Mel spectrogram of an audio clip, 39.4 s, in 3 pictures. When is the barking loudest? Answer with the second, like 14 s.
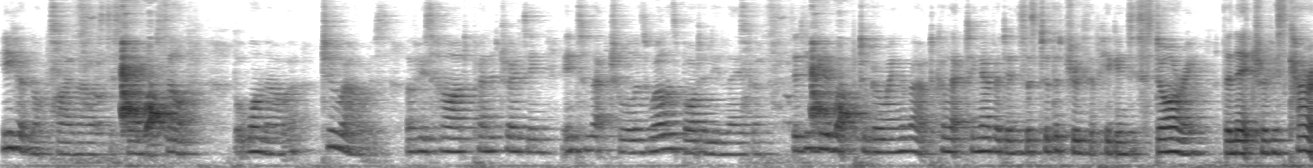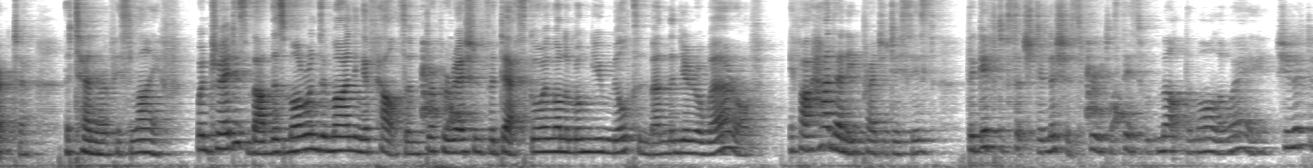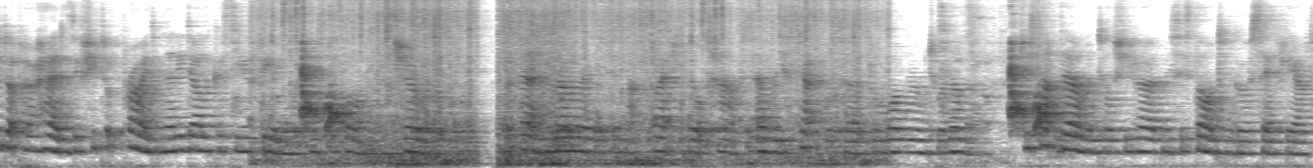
1 s.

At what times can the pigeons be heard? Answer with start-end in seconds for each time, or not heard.
28.7-35.2.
